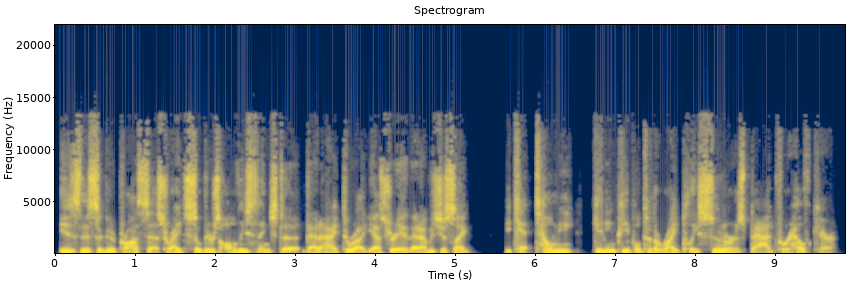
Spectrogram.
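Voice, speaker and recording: A man in his fifties with a fairly low, husky voice, close and dry. He talks in a blunt, informal way as a guest giving opinions, often tagging his points with a questioning check. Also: lively intonation, moderate pace, no echo. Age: 50s. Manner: blunt, informal, punctuates points with "right?" and "dude". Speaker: interview guest, front desk trainer. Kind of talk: casual, animated opinion talk.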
